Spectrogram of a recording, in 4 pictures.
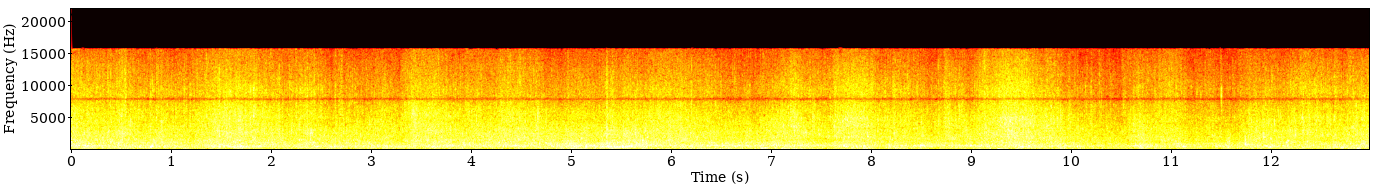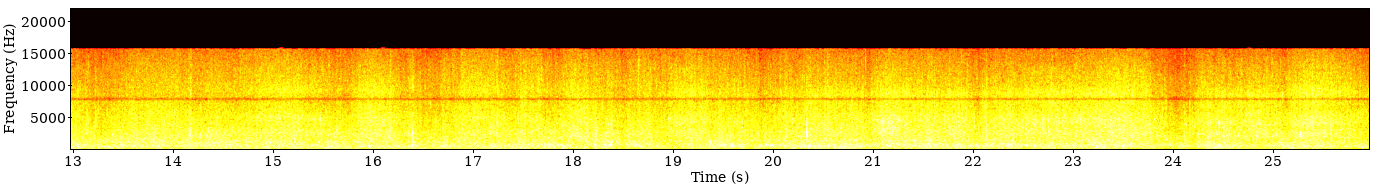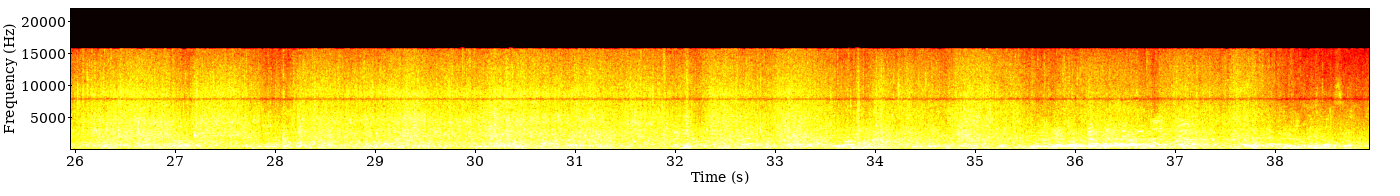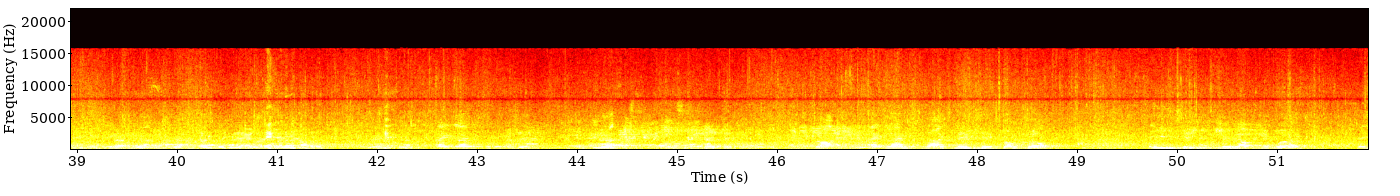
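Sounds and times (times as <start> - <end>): swimmer splashing water: 0.0 - 51.9.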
